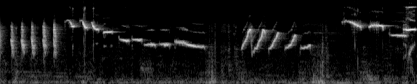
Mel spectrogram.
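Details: Brown-chested jungle flycatcher in strong song: five quick buzzy notes, a long cascade of whistles stepping downward, a run of rising slurs, then high sweeping whistles.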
